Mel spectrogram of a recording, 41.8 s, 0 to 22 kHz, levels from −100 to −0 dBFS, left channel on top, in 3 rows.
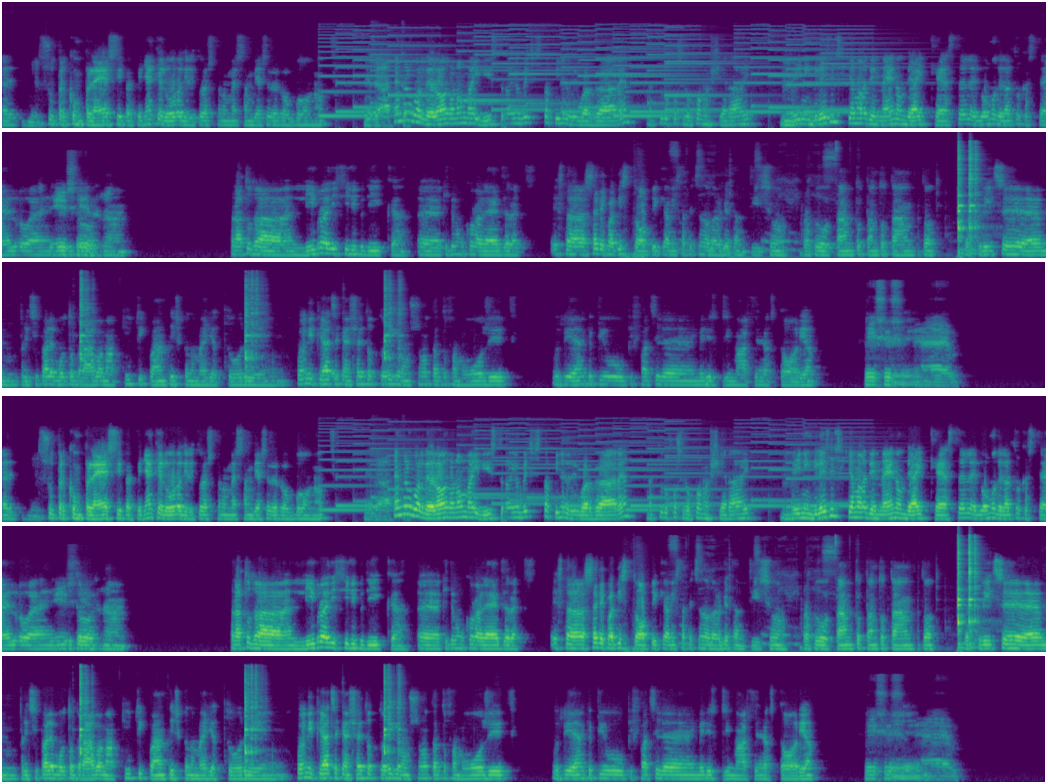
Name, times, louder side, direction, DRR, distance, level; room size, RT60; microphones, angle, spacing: voice 1, 0.6-4.3 5.2-10.0 10.5-15.6 17.0-20.8 21.2-26.4 26.7-34.6 35.2-38.7 39.7-40.2, right 6 dB, 80° right, 0.5 m, -32 dB
sound 1, 4.2-12.3, left 1 dB, 10° left, 0.5 m, -44 dB
voice 2, 4.8-5.4 10.4-10.7 14.5-15.4 39.3-40.6, left 4 dB, 55° left, 0.6 m, -38 dB
sound 2, 22.1-22.5 22.8-25.9 26.2-28.1 28.7-29.2 30.2-30.4 30.8-31.5 32.4-33.8 34.1-34.5, right 6 dB, 50° right, 0.7 m, -33 dB
3.3 x 2.5 x 3.1 m
head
